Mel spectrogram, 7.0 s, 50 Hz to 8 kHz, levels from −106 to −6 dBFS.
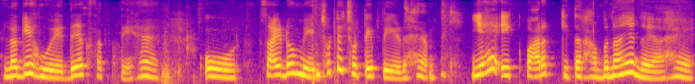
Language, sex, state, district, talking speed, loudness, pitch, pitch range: Hindi, female, Himachal Pradesh, Shimla, 175 wpm, -14 LUFS, 250 Hz, 230-290 Hz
